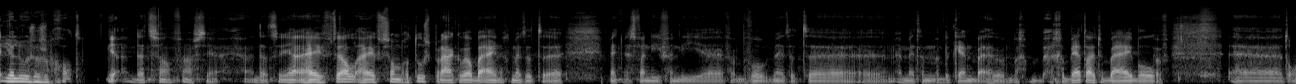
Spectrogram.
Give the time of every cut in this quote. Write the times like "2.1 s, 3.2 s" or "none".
6.2 s, 11.5 s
